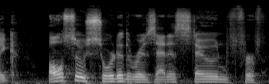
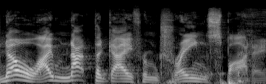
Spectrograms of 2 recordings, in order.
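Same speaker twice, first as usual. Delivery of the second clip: put-on loud, pushed, poorly done American accent; 3 semitones higher, 5 dB louder than usual. Imitating an actor playing an American soldier: Ewan McGregor's bad American accent. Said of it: "his accent hasn't gotten any better".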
